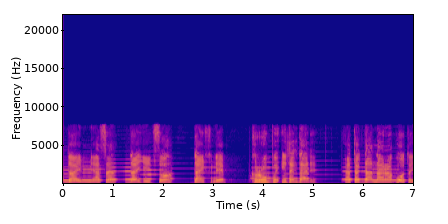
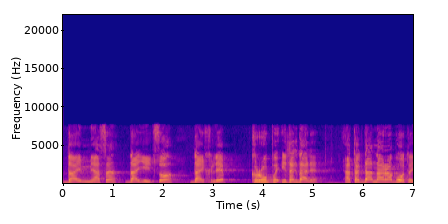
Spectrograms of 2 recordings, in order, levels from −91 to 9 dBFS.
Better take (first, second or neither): second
